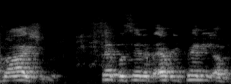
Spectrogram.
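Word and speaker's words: מעשר: It's 10th in Hebrew, and it's pronounced ma'ashra.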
